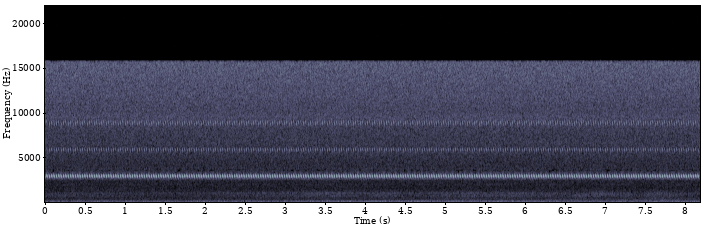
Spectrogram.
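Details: A tree cricket chorus in the Willamette Valley, Oregon, blends into one steady, high, sweet ringing trill that never pauses.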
